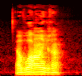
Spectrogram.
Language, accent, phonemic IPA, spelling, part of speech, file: French, France, /a.vwa.ʁ‿œ̃ ɡʁɛ̃/, avoir un grain, verb, LL-Q150 (fra)-avoir un grain.wav
- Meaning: to be crazy, to be strangely behaved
